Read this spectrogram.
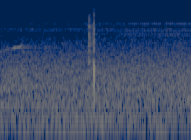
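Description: A putter taps a golf ball with a soft click.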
